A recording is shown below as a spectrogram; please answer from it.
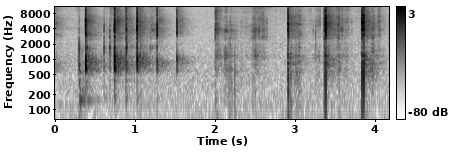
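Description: Long natural fingernails tap and scratch the outer wall and rim of a medium-size, hollow, frosted translucent plastic manicure bowl resting on a countertop, apparently empty. A series of sharp, separated clicky taps with a hollow mid-high tone is heard, each dying away almost at once, with softer scratchy brushing in between.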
